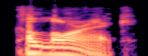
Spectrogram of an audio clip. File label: "caloric", American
